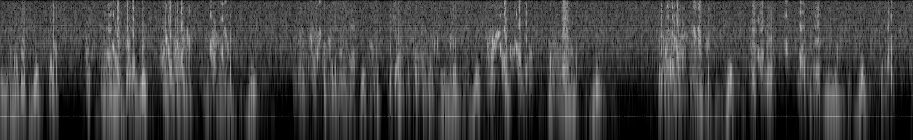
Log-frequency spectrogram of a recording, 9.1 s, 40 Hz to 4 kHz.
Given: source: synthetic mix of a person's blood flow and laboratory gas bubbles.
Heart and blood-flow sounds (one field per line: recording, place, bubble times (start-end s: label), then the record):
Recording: Doppler ultrasound of blood flow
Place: precordium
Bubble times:
0.01-0.28 s: bubbles
0.47-0.60 s: bubbles
0.84-0.93 s: bubbles
1.00-1.40 s: bubbles
1.56-1.95 s: bubbles
2.00-2.34 s: bubbles
2.92-3.55 s: bubbles
3.66-3.82 s: bubbles
3.87-4.70 s: bubbles
4.84-5.35 s: bubbles
5.46-5.79 s: bubbles
6.56-7.12 s: bubbles
7.48-7.77 s: bubbles
7.83-7.89 s: bubbles
7.95-8.23 s: bubbles
8.31-8.41 s: bubbles
8.79-8.95 s: bubbles
9.10-9.14 s: bubbles
From the record:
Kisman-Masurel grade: 342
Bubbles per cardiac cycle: rolling drumbeat, 9 or more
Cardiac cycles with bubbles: 100%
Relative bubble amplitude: moderate (0.250 to 0.450)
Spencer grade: 3 (all of the cardiac periods contain showers or single bubble signals, but not dominating or overriding the cardiac motion signals)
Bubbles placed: only in the low amplitude regions of the cardiac cycle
